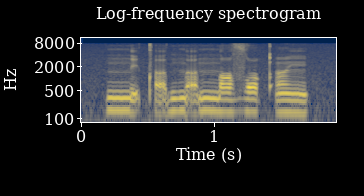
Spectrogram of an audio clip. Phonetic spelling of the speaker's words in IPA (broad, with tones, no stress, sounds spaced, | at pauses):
nː ḛ˧˩ tʼ a̰˨˩˦ d n a̰˨˩˦ nː a˨˩˦ zˤ œ˧˩ qʼ ẽ˧˩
